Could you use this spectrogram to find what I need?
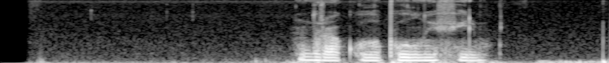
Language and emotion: Russian, neutral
